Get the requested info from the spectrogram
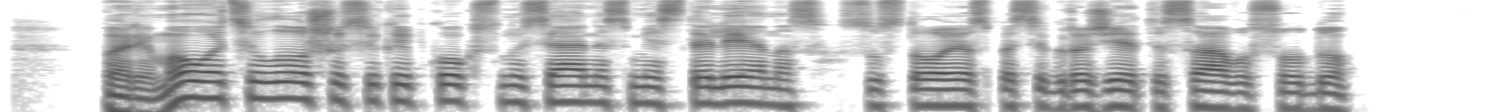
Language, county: Lithuanian, Vilnius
